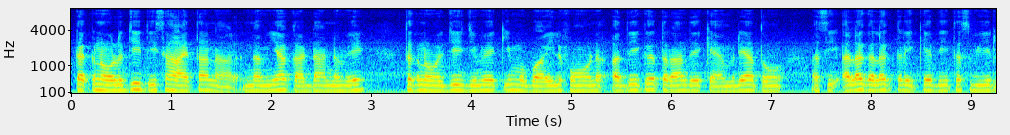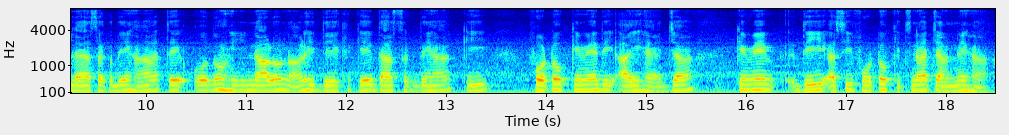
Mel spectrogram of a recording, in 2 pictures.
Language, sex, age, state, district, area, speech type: Punjabi, male, 30-45, Punjab, Jalandhar, urban, spontaneous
